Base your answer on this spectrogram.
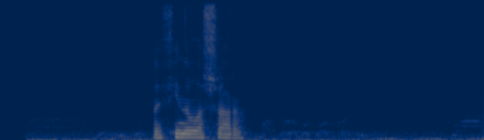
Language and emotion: Russian, angry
